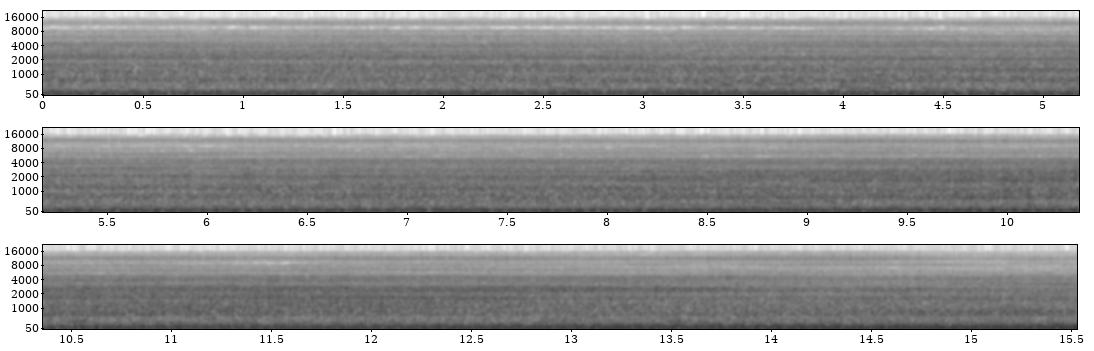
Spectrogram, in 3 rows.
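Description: Allis-Chalmers D21's six-cylinder diesel engine running at steady high revs under load while pulling a weight-transfer sled, getting a little louder in the last few seconds.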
